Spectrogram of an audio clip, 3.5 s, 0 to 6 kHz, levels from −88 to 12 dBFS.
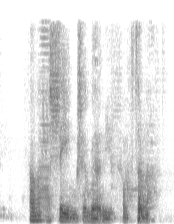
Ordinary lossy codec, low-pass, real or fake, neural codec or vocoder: MP3, 32 kbps; 5.4 kHz; fake; codec, 24 kHz, 0.9 kbps, WavTokenizer, medium music audio release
